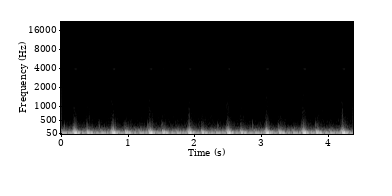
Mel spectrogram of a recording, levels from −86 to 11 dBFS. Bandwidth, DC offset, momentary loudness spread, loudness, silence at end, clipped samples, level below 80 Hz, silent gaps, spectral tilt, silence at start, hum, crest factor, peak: 0.3 kHz; under 0.1%; 7 LU; -22 LUFS; 0 s; under 0.1%; -16 dBFS; none; -13 dB/octave; 0 s; none; 16 dB; -2 dBFS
